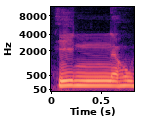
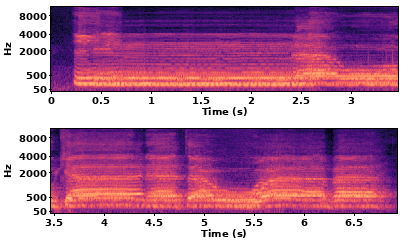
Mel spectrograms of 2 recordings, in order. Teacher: hemze boğazın kapanıp açılmasıyla i sesinin çıkması gerekir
